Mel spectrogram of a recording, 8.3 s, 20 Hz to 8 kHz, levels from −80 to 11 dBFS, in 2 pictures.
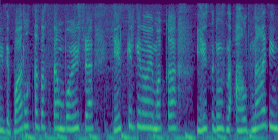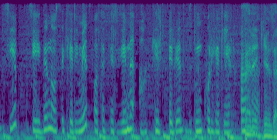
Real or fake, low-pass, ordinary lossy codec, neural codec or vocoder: real; 7.2 kHz; none; none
